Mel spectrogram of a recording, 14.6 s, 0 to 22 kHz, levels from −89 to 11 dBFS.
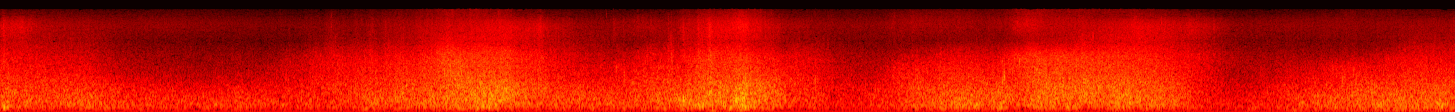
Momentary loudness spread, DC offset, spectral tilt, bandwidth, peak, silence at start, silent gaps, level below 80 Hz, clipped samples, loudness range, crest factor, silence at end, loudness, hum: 15 LU; 0.1%; -3.5 dB/octave; 16.5 kHz; -10 dBFS; 0 s; none; -54 dBFS; under 0.1%; 8 LU; 20 dB; 0 s; -30 LUFS; none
